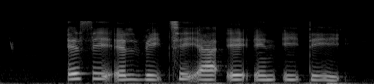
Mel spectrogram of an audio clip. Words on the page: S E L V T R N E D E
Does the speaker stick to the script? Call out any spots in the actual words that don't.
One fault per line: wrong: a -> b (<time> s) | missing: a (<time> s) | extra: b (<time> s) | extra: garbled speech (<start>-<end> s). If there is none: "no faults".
extra: Æ (2.2 s)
